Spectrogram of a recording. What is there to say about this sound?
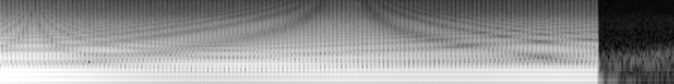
A single note played on a Minibrute synthesizer.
